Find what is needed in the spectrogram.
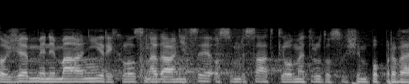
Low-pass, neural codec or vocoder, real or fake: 5.4 kHz; vocoder, 44.1 kHz, 128 mel bands, Pupu-Vocoder; fake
